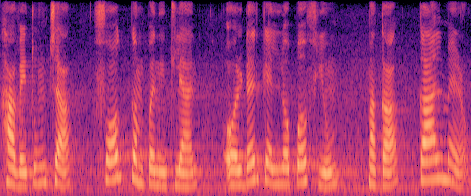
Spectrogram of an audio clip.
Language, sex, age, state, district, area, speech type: Goan Konkani, female, 18-30, Goa, Tiswadi, rural, spontaneous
